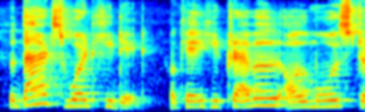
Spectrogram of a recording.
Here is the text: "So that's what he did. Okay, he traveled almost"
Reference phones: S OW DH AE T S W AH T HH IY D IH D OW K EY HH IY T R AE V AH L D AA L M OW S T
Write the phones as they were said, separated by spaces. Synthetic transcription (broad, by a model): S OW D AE T S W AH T HH IY D IH D OW K EY HH IY T R AE V AH L D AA L M OW S T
